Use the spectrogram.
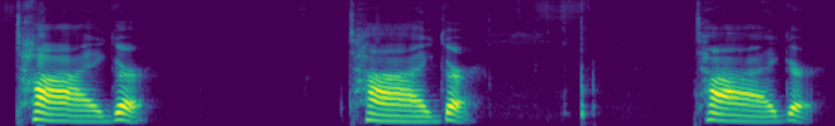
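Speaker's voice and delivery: "tiger" drawn out loudly as TI-ger; split into syllables. Shown as a demonstration. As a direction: stretch the long I in "tiger", then "ger". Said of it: "break a word into syllables".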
